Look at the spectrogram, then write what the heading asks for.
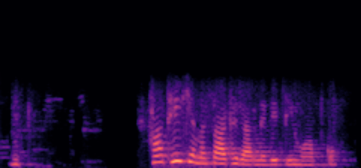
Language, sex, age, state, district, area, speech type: Hindi, female, 18-30, Madhya Pradesh, Balaghat, rural, conversation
